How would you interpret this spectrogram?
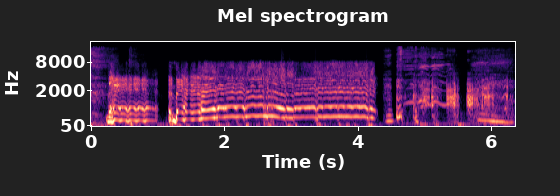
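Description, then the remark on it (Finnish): A performer on a karaoke stage vocally imitates a sheep, letting out a long, wavering bleat that holds steady for a few seconds, followed by shorter, strained vocal bursts. “Siinä lammas otti valla.”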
